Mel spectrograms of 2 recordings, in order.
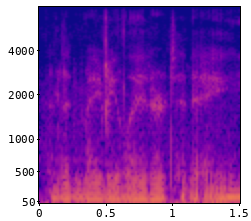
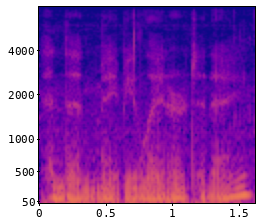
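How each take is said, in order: First: TODAY kept low, without the rise; level ending. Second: TODAY lifted in a clear rise; rising ending. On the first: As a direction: hold "today" down rather than lifting its end. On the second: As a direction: let the pitch climb at the end of "today". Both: Shown as a demonstration. Same phrase repeated with contrasting tune.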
